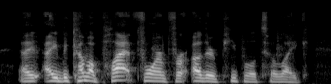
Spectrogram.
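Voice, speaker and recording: A man speaks in an unremarkable speaking voice at a fairly high pitch, with lively intonation. The sound is dry and close with no echo, over a quiet background. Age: 50s. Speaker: YouTuber, former bartender. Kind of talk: casual chat.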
